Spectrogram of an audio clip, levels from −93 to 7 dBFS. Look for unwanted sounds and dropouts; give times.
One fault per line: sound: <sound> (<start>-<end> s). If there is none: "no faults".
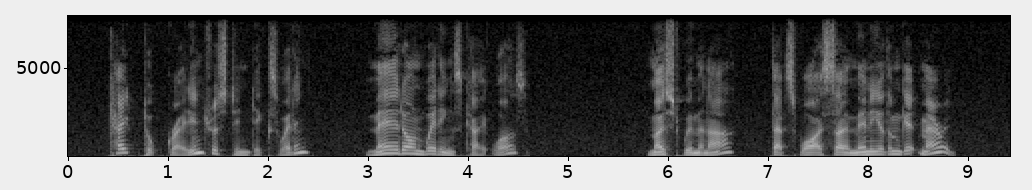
no faults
